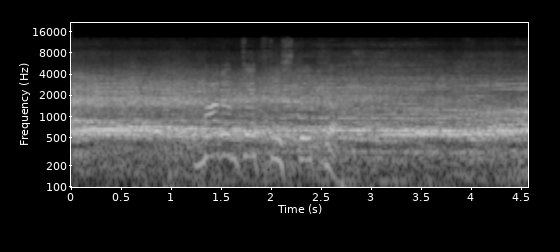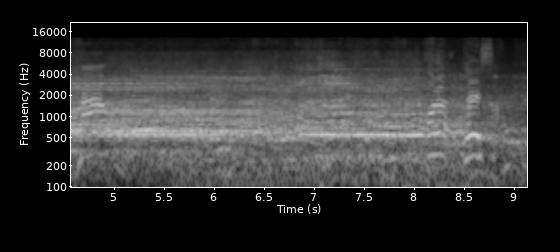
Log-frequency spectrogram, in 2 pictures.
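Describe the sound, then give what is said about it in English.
MPs in a packed chamber of the House erupt in loud, sustained shouting and jeering as the Leader of the Opposition, Sir Keir Starmer, is called, many voices overlapping into a continuous roar with occasional sharper yells rising above the din. “understandable excitement about the of the name, But the House must listen to the Leader of the Opposition, Sir Keir Starmer.”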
